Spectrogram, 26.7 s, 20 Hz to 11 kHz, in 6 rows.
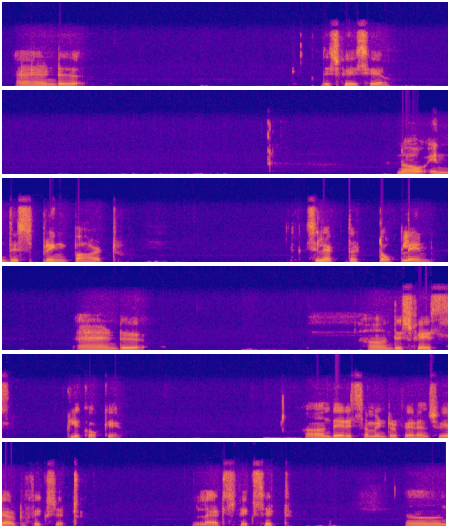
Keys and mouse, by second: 1.0 click, 3.1 click, 4.7 click, 7.0 click, 10.7 click, 12.4 click, 14.7 middle click, 16.3 click, 18.2 click, 19.4 middle click, 21.1 middle click, 23.1 click.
